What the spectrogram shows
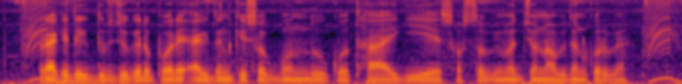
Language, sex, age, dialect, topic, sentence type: Bengali, male, 25-30, Standard Colloquial, agriculture, question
